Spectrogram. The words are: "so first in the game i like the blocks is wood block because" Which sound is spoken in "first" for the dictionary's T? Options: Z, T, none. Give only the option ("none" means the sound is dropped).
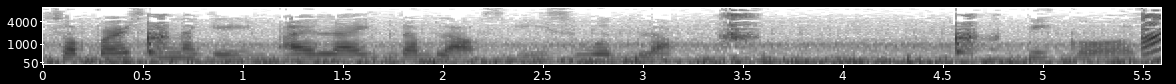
none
